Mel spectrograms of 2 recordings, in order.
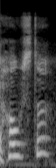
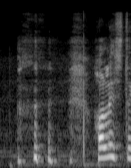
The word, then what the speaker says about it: Hollister: and it's some holster is it holster Hollister how do you say that Hollister Hollister California that's all I'm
